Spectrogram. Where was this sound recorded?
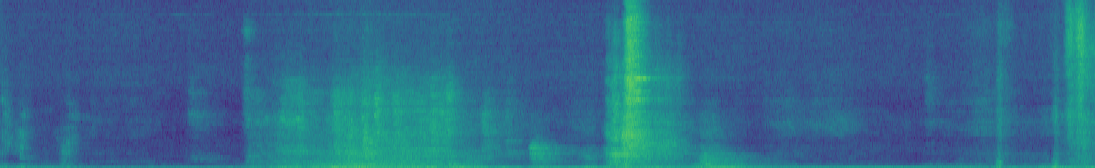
in an elevator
